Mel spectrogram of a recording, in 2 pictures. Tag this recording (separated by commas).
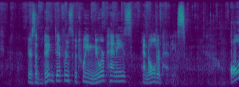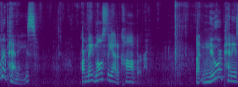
Music, Speech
